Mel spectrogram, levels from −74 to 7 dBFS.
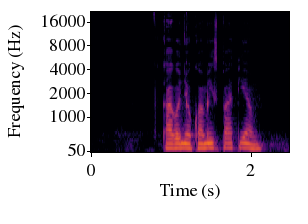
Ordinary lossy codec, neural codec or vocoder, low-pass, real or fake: none; vocoder, 44.1 kHz, 128 mel bands every 512 samples, BigVGAN v2; none; fake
